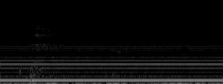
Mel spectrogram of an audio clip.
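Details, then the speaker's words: 1935 Philco 54C speaker, field coil at 40 mA and about 117 V, during a test-tone sweep from 200 Hz upward; steady clean low hum without buzz or rattle, speaker reproducing properly. "there's two hundred Hertz four hundred six hundred seven eight excuse no that's for k5 k-6 K I'm starting to hear losing about 65"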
